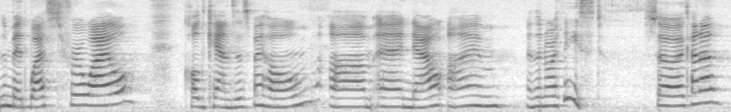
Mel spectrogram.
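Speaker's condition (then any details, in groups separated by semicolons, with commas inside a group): No condition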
